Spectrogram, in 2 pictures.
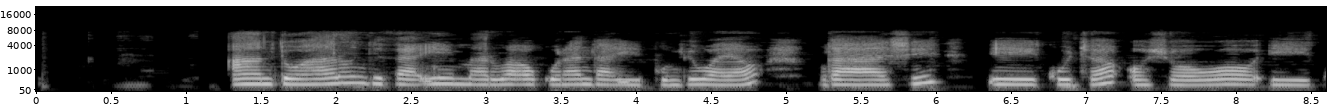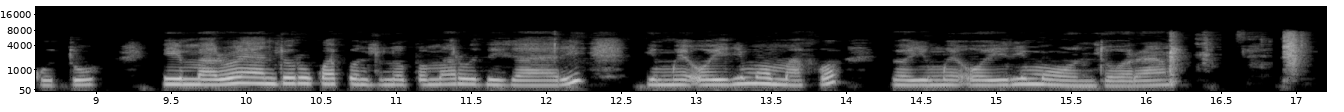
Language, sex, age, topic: Oshiwambo, female, 18-24, finance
